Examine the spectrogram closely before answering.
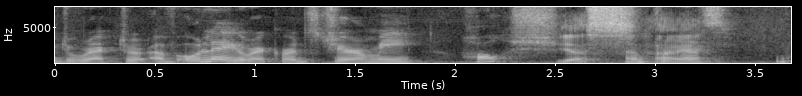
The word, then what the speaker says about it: Hulsh: ceo and managing director of olea records jeremy halsh yes employees i'm pronouncing your name right that's correct okay and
